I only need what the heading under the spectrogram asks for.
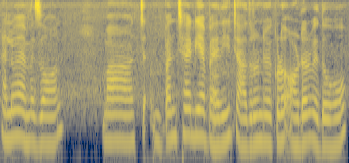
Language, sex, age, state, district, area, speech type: Sindhi, female, 30-45, Rajasthan, Ajmer, urban, spontaneous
